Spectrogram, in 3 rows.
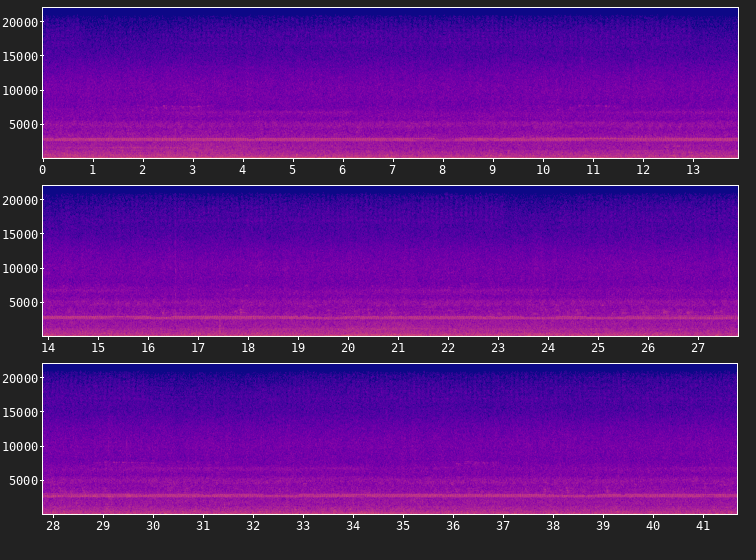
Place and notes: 茅埔坑溪, 茅埔坑溼地公園 Puli Township - In the stream
Bird calls, Insect sounds, Early morning, Crowing sounds, sound of water streams
Zoom H2n MS+XY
